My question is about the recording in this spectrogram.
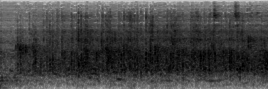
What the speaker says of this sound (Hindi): तालियों का योगदान रहे।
